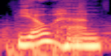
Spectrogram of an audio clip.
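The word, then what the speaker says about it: Johann: And speaking of talented individuals, we really need to talk about Johan. Or rather, Johan, as is pronounced in German.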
